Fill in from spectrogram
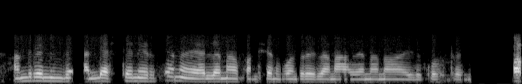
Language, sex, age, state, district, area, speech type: Kannada, male, 45-60, Karnataka, Raichur, rural, conversation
